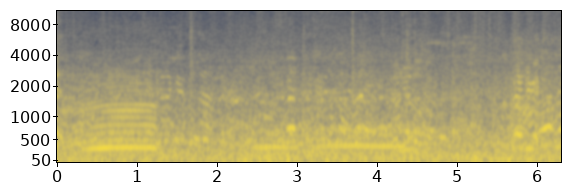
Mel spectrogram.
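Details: Friesian and cross-breed bull calves at Raniganj market in Dinajpur on 26 July: a low, steady moo of about a second, then two shorter, flatter lows, over constant market chatter and bargaining voices.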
